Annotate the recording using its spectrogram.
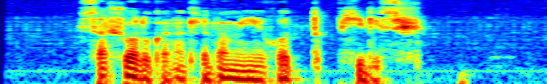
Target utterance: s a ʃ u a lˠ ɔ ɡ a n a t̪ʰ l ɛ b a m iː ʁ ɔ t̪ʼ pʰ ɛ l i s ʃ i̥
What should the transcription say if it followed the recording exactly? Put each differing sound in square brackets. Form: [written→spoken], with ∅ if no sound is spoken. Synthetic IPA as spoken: s a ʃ u a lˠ ɔ ɡ a n a t̪ʰ l ɛ b a m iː ʁ ɔ t̪ʼ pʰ [ɛ→i] l i s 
